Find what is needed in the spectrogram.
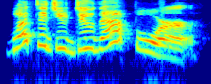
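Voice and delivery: high, indignant complaint; crying out. A narrator's reading. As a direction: protest after being tripped. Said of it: "cried Rabbit".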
